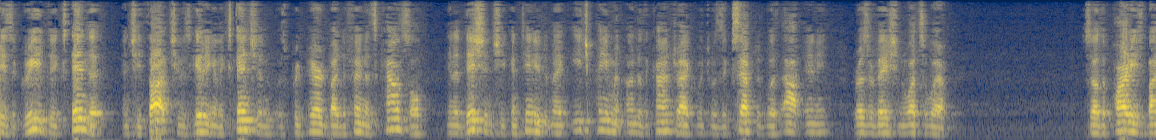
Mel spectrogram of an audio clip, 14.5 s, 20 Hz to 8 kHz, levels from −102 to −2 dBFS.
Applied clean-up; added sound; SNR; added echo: none; none; none; none.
